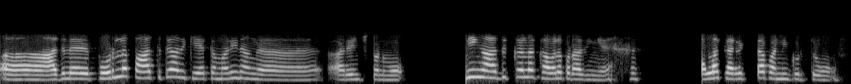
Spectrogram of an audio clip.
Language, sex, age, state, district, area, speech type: Tamil, female, 18-30, Tamil Nadu, Nilgiris, urban, conversation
